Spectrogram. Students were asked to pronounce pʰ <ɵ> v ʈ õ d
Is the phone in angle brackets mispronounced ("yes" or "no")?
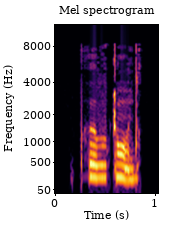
no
